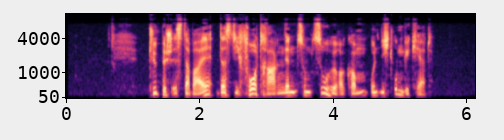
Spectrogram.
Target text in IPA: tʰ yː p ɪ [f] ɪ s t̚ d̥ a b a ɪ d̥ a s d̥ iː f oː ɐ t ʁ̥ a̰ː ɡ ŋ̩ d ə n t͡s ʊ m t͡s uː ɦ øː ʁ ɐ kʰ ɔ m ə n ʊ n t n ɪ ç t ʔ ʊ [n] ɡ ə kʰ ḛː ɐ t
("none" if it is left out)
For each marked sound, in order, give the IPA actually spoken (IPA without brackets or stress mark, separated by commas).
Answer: ʃ, m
